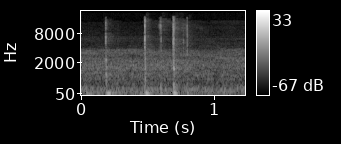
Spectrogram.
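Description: A few quick keystrokes on a computer keyboard while entering a competitor's name into karate tournament software, three or four close, crisp clicks then quiet.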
